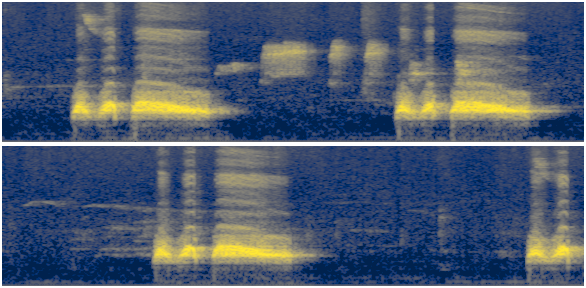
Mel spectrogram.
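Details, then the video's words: Lively spotted dove coos, played to get silent doves calling: repeated phrases of two quick notes and a long husky coo about every two and a half seconds, with faint soft high chirps between the first phrases. "Pancingan bunyi suara burung tekukur gacor cocok untuk terapi tekukur malas bunyi"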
